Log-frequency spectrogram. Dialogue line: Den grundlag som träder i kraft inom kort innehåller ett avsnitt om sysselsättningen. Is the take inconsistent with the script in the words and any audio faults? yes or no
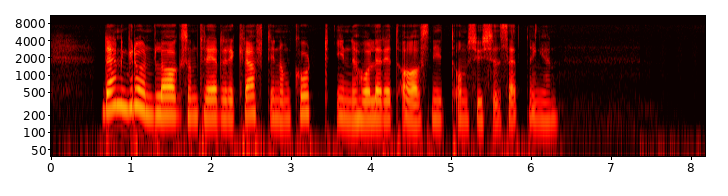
no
